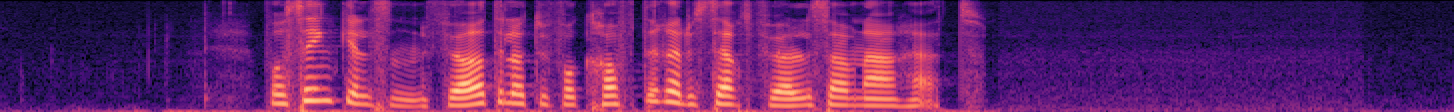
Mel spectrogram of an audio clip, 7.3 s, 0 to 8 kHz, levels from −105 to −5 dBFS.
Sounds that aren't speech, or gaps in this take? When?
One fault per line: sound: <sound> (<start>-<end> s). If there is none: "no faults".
no faults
